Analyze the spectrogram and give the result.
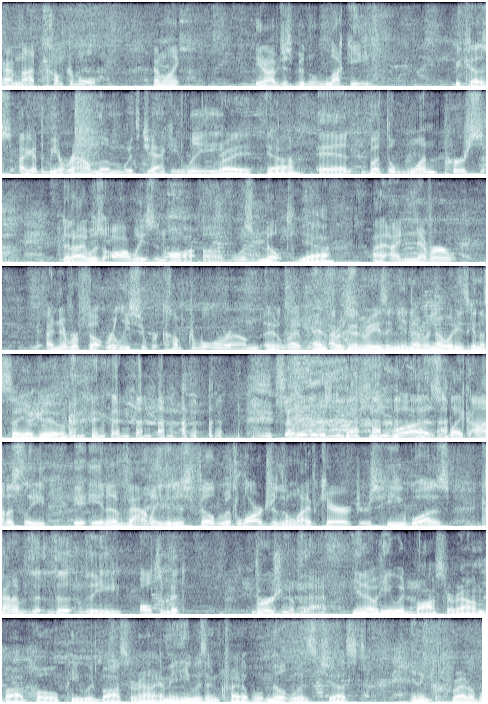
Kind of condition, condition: setting, busy venue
